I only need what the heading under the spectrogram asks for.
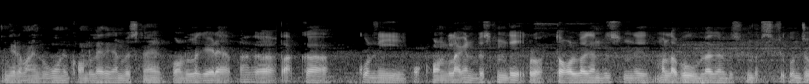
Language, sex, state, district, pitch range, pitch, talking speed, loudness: Telugu, male, Andhra Pradesh, Srikakulam, 100-105 Hz, 100 Hz, 95 wpm, -22 LUFS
